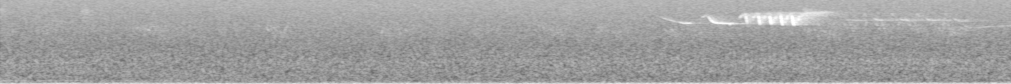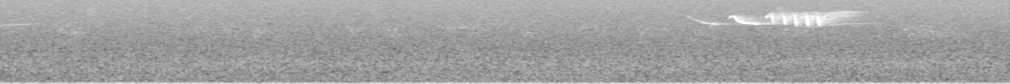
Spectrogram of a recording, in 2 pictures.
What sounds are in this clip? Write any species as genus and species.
Setophaga caerulescens, Setophaga coronata, Contopus virens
